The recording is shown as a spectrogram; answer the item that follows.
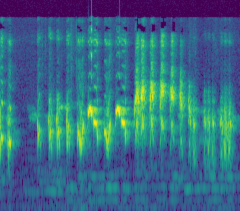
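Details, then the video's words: Agitated yellow-vented bulbul chattering angrily: a quick stream of bubbly, harsh notes, several with sharp rising whistled accents, growing louder and buzzier midway before trailing off. "Trucukan gacor ngamuk ngekek emosi"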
